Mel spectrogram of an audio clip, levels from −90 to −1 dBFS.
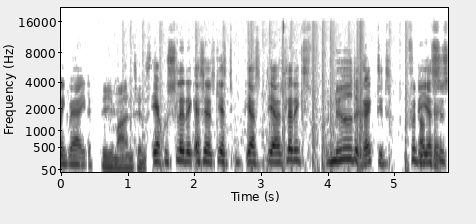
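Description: A speech recording with two problems. Overdone noise removal runs through the whole clip. The noise reduction was set too strong, so frequency bands near the noise estimate are pushed down or cut entirely. Quiet parts of the voice vanish with them. The background drops and breaks up into twinkling, warbling specks. From 3.31 to 3.36 s there is a brief glitch. This is damaged data in the compressed stream. Corrupted bytes made the decoder misread those frames and lose sync until it found the next valid frame header.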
